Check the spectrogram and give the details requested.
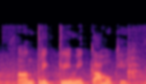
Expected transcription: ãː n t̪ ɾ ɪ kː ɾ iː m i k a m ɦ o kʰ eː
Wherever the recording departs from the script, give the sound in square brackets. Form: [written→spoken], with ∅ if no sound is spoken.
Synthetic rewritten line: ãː n t̪ ɾ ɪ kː ɾ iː m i k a [m→∅] ɦ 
